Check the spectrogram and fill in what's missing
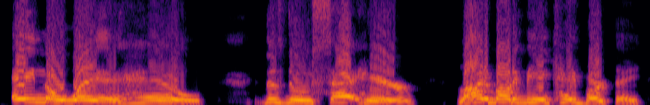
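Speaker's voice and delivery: drawn-out, each word landed slowly; slow incredulous emphasis; slow disbelief. Retold or imitated. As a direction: spell out the absurdity word by word. Disbelief at friend's scheme.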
